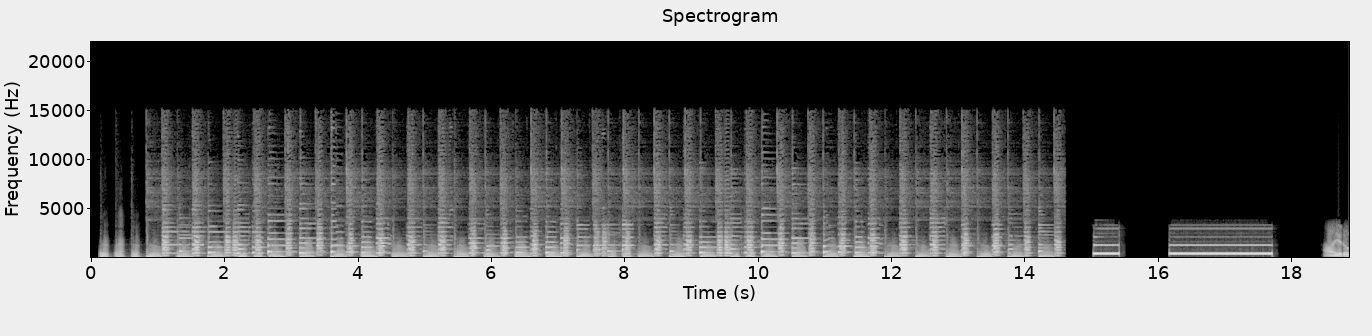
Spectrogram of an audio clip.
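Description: A busy, rhythmic stretch of music gives way to a telephone ringing tone as a weekly call is placed to someone in the Czech Republic: steady, mid-pitched electronic tones with short silent gaps between them as the call rings out.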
